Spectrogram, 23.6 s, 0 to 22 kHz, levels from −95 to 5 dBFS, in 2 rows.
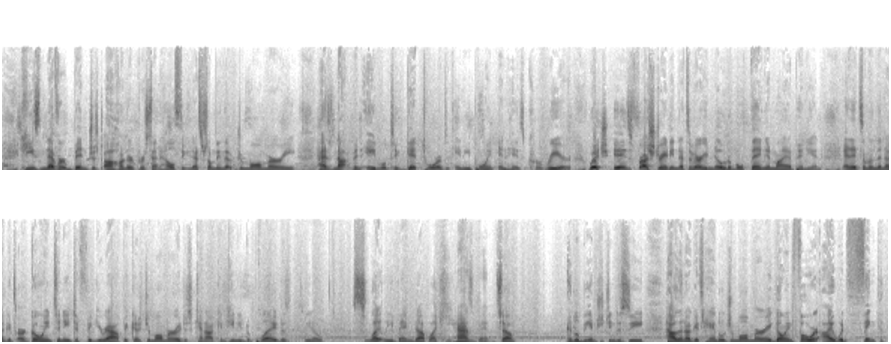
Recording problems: crowd noise; faint; throughout; 25 dB below the speech

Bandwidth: 16 kHz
